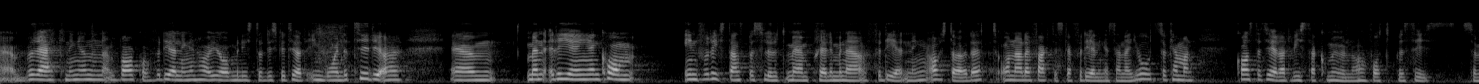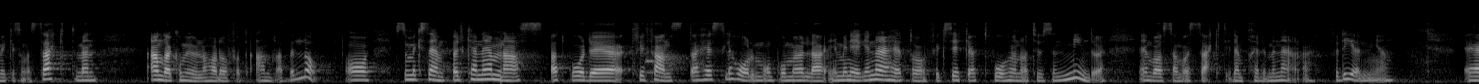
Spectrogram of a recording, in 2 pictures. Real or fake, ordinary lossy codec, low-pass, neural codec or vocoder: fake; none; 7.2 kHz; codec, 16 kHz in and 24 kHz out, 1 kbps, XY-Tokenizer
